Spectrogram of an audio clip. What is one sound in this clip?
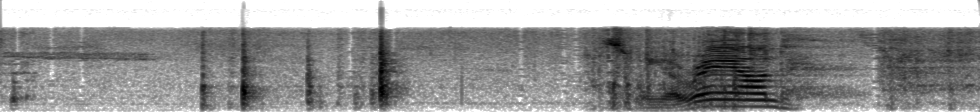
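A wooden box knocks and scrapes against brick as it is moved by hand.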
